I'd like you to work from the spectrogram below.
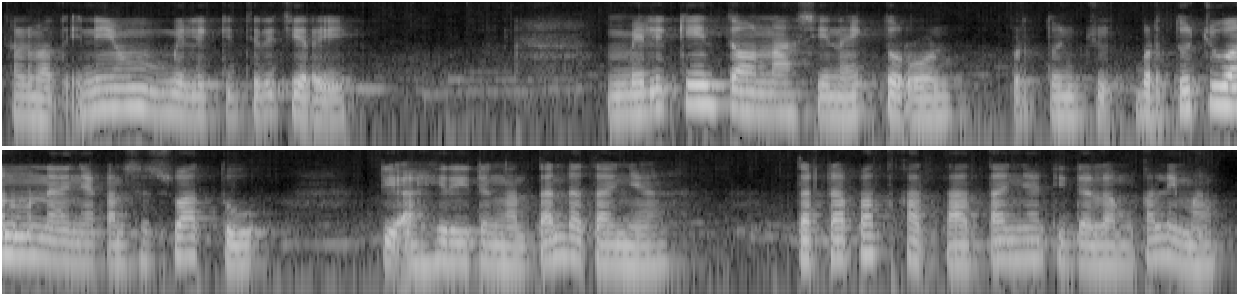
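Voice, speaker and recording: A man's voice: mid-range voice, normal speed, a little hiss or hum. A young man, a student, reading a grammar lesson aloud from his notes, stumbling and restarting words now and then. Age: young adult. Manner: reads from notes with frequent slips and restarts. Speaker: student presenter.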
